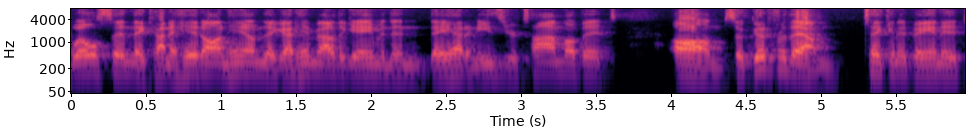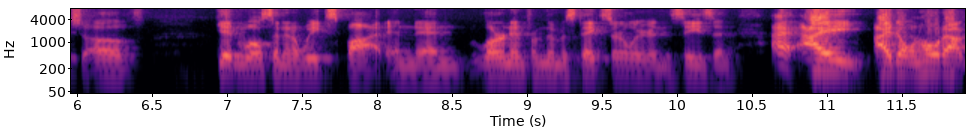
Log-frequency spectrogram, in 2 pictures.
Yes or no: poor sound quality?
no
